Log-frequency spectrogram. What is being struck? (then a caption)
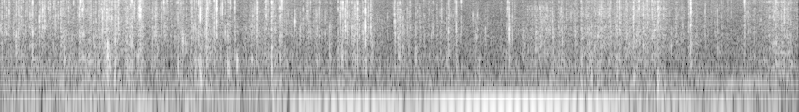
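Thin paper napkin. A thin white paper napkin with a black doodle print is held flat while fingertips and short nails rub, scratch and crinkle it. The result is a steady stream of dry, papery crinkles and scratchy rustles with brief sharper bursts, over a faint low hum.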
